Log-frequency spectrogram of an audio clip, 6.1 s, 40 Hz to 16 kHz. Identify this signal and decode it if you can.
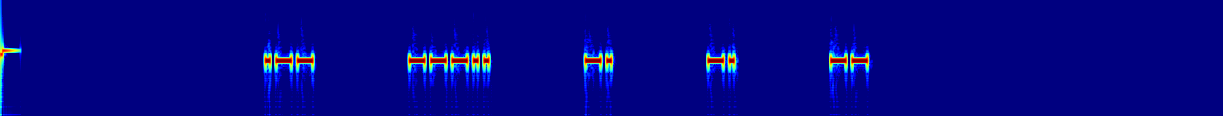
Morse code, heard as a keyed tone, about 44 wpm, spaced as for 15 wpm, 700 Hz. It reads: W8NNM
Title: USA Call Signs - 6x Character Spacing - 45wpm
